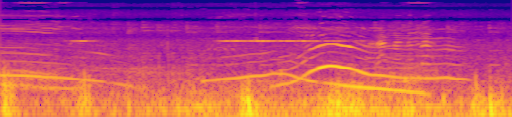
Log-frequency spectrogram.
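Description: Long, slow gliding tones, two or more at once, rising and falling in pitch like whale song. The highest and loudest swell comes about four seconds in.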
